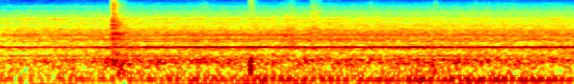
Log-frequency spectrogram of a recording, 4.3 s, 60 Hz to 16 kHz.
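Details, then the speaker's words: Arccaptain CUT55 plasma cutter on 220 V: even, steady cooling fan hum with constant tone, no rubbing, ticking or wobble while running after the cut; leave on until fan stops; normal fan run. "You can hear the fan when it's running. They say to make sure not to cut it off before the fan stops running."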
